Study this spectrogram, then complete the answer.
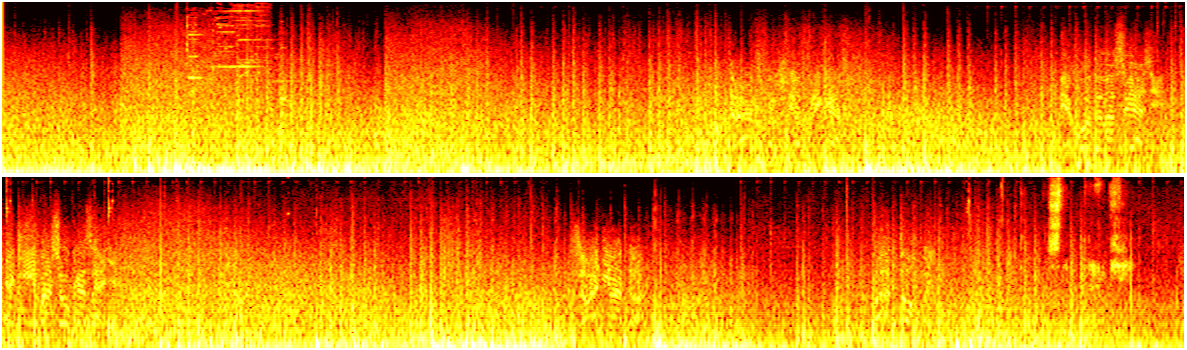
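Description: Tank cannon fire and explosions in the Broken Arrow battle game, heavy low booms and rumbling blasts rolling continuously at varied distances, dense and loud, with bursts of sharper impacts throughout.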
